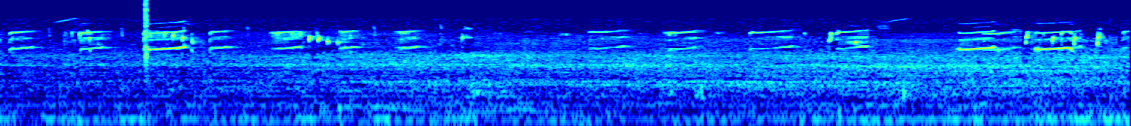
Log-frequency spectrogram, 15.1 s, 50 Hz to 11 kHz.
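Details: Both resident eagles at their nest at dusk on March 23, 2014, lowering their bodies and trilling as an adult intruder approaches. A long run of short, evenly repeated whistled notes forms a chittering series, with louder bursts near the start and end.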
